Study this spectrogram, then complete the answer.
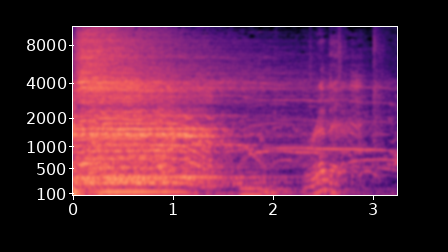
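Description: A band plays a loud final chord that rings out and fades.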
